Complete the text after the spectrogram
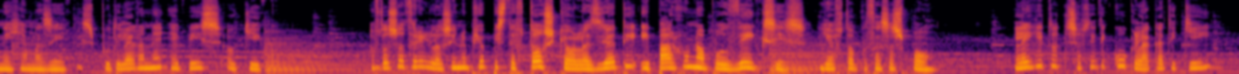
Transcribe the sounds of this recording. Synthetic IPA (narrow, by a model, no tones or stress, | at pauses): neçiɐmɐzit̪isput̪ile̞ɣɐne̞ʔepisi̥so̞ciko | ɐft̪o̞so̞θɾilo̞sine̞pço̞pist̪e̞ft̪o̞sceo̞lɐzðio̞t̪iʔipɐɾxunɐpo̞ðiksisʝɐːft̪o̞puθɐsɐspo̞ | le̞ʝe̞t̪eo̞t̪i̥seɐft̪it̪iɡuklɐkɐt̪ici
